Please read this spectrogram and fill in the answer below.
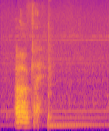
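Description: A brief vocal sound without clear words, then, about a second in, a single pick on an electric guitar's strings whose note rings on and slowly fades.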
